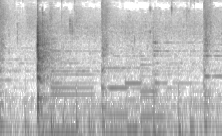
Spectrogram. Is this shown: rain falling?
no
